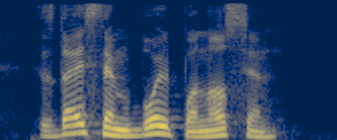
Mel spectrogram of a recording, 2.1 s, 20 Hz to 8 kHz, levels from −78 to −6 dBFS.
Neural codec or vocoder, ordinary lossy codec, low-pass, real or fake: codec, 16 kHz, 1 kbps, X-Codec, HuBERT features, trained on general audio; none; 7.2 kHz; fake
